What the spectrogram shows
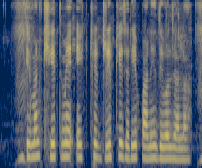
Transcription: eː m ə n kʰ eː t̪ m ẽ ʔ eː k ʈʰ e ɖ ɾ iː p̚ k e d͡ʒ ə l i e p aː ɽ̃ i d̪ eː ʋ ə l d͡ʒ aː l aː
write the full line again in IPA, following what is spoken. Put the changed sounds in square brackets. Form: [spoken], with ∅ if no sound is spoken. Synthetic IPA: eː m ə n kʰ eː t̪ m ẽ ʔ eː k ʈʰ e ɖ ɾ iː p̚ k e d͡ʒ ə [ɾ] i e p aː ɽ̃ i d̪ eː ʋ ə l d͡ʒ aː l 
